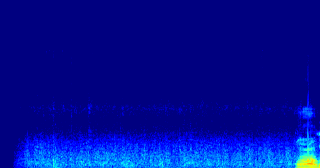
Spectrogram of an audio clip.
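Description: A steady, even hiss of background noise with a low hum, then a man's voice begins just before the end.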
